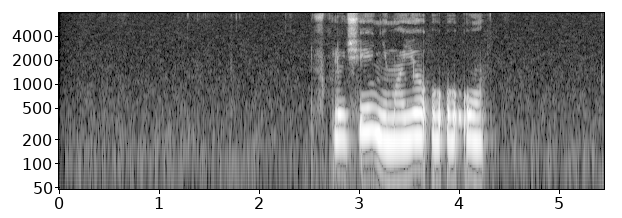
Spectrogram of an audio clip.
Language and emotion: Russian, neutral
